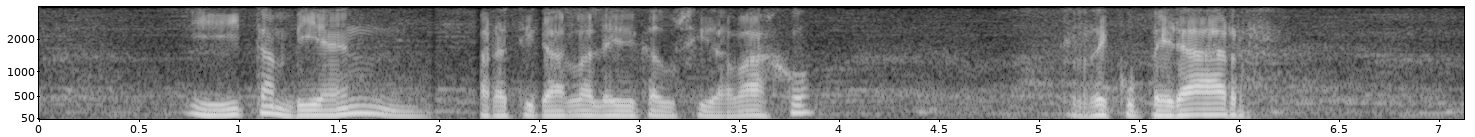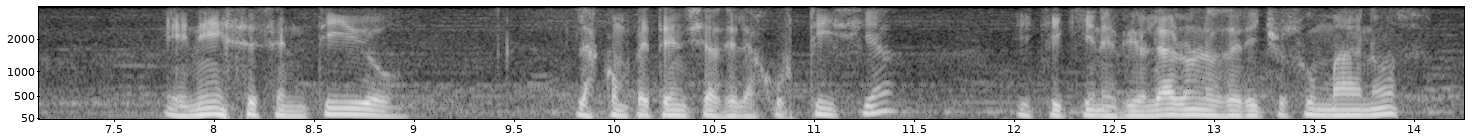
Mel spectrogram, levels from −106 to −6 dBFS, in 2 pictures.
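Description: A brief smear at 1.46 to 1.50 s is short concealed packet loss: about 20 ms of audio never arrived in time, and the receiver bridged the hole by extending the preceding sound before blending back into the real signal. The same brief smear or wobble returns at 2.93 to 2.97 s, 3.13 to 3.17 s and 3.41 to 3.45 s, each covering a similar 20 ms gap.

Between these, from 1.92 to 2.53 s, the sound turns choppy, with pieces missing. This is repeated packet loss: four separate gaps, the longest 30 ms, together about 60 ms missing. Each one was patched by continuing the last sound, and the next dropout followed too soon for the audio to settle, so about 15% of that stretch is concealment.

Throughout, nothing is heard above 4 kHz, which points to a G.711 mu-law call path at 64 kbps.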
